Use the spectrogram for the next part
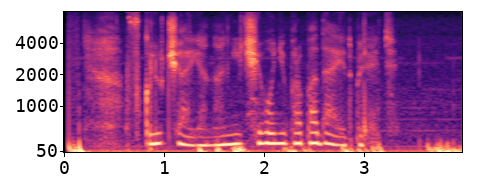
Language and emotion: Russian, neutral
